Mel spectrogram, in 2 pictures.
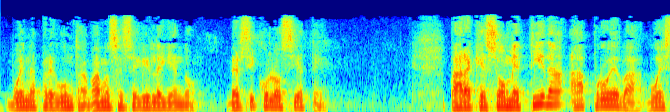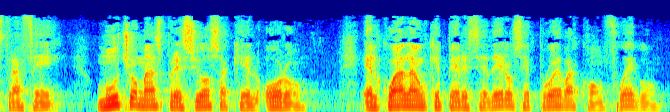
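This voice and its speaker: A man preaching a sermon, earnest and animated, full of rhetorical questions. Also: medium pitch, measured pace, breathy edge.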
